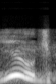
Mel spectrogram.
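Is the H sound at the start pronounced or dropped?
dropped. The H at the start is dropped.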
